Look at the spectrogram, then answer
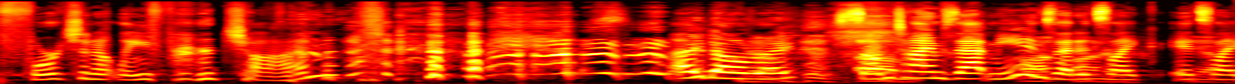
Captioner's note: fakes crying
